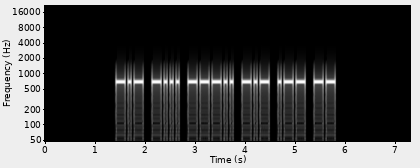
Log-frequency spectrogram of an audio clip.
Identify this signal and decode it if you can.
Morse code, heard as a keyed tone, about 20 wpm, 700 Hz. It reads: KB8KWM
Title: USA Call Signs Repeated 3x 20wpm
